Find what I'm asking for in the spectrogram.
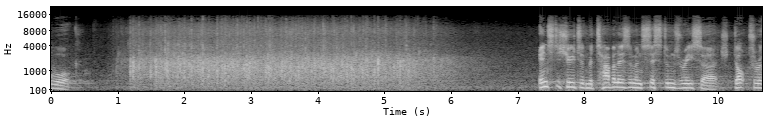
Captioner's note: applause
